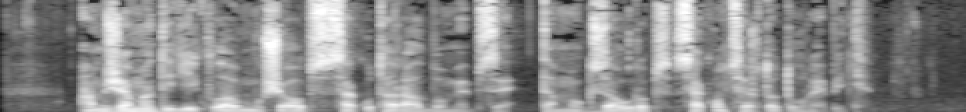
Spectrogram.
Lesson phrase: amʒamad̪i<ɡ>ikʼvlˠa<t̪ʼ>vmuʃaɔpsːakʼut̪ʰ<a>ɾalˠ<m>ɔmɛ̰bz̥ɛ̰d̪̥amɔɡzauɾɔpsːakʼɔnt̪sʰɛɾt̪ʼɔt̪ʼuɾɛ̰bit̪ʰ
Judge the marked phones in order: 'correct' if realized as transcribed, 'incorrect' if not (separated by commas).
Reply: correct, incorrect, correct, incorrect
